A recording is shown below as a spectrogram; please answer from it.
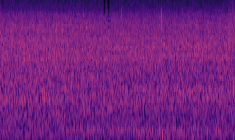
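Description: Steady hiss of pouring rain.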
